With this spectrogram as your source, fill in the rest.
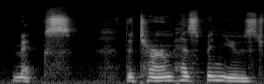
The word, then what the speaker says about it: Mx: loves the work students call them MX Ox pronounced mix the term has been used for non-binary people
